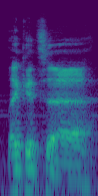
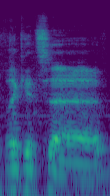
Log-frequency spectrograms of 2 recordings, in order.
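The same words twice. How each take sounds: No difference in how they are said.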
